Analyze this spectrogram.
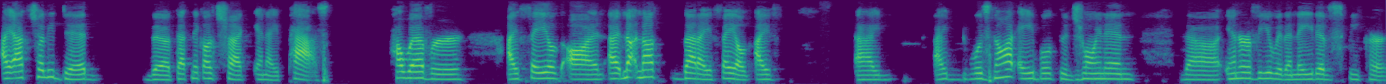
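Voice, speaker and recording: Using a bright, sharp tone and a slight Filipino accent, the speaker goes at a fairly slow pace with ordinary pitch variation and long, frequent pauses. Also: woman, medium pitch for a woman, dry, close sound with no echo. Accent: Filipino regional accent, slight. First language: Cebuano. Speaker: online English teacher. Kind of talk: training talk. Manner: halting, frequent repetitions.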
